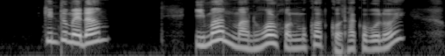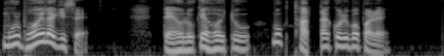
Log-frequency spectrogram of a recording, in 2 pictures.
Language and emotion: Assamese, fearful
